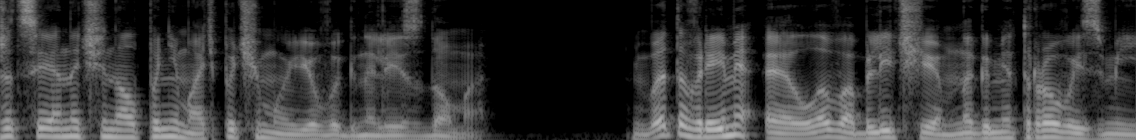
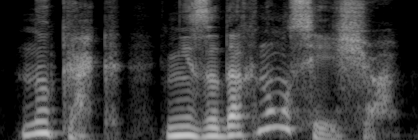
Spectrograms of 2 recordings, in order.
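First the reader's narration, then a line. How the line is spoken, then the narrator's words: Hissed. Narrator (Russian): прошипела Элла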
